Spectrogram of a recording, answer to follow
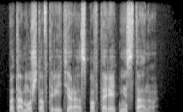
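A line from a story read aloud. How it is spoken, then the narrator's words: Cold command. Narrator (Russian): приказал я холодно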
